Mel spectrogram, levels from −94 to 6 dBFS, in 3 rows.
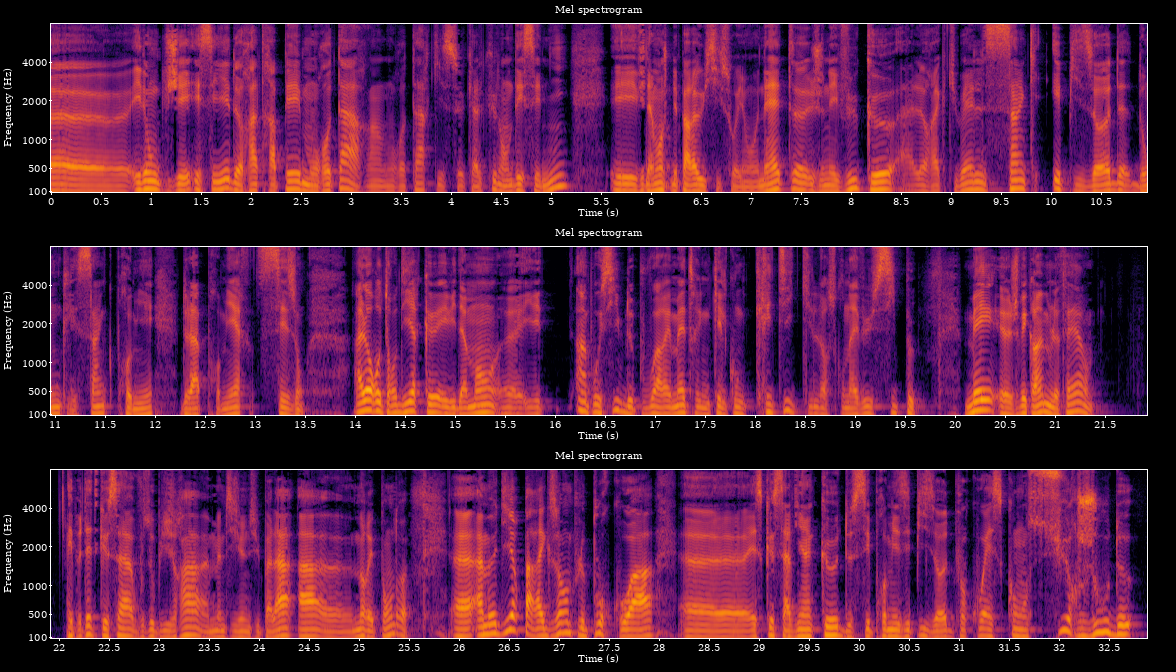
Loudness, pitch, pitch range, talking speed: -23 LUFS, 115 Hz, 105-135 Hz, 190 wpm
